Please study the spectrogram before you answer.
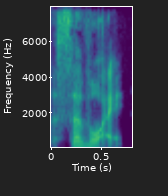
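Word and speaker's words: Savoie: I'm going to recommend to you is called seavoy it is sa a v o i e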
